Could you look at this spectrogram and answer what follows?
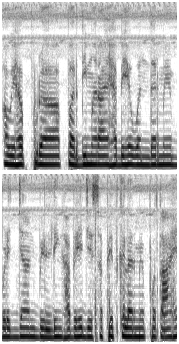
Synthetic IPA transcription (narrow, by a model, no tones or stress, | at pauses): ɐʋjɐɦpuːɾapɐɾd̪imɐɾaːeɦɐbeɦɛwɐ̃nd̪əɾmẽbɐɽid͡ʒaːnbɪlɖɪ̃ŋɡɦɐbeɦɛd͡ʒesɐpʰeːd̪kɐləɾmẽpoːt̪aːɦɛ̃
